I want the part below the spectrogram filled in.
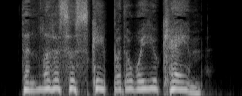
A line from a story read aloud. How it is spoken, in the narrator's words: exclaimed Marilo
